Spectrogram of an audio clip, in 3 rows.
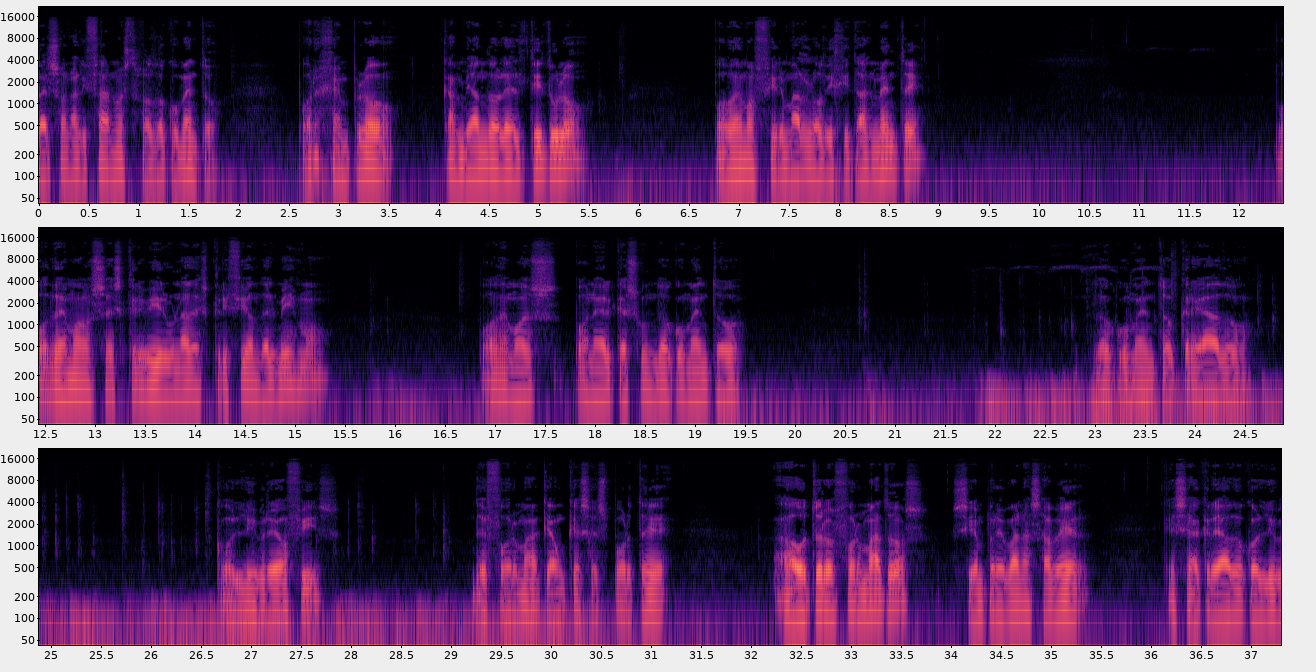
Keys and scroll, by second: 22.0-31.0 typing.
